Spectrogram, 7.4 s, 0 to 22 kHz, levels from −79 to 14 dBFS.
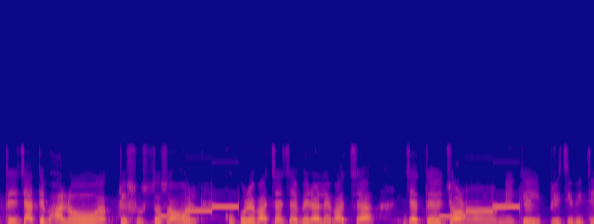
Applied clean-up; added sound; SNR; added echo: none; Telephone; 6 dB; none.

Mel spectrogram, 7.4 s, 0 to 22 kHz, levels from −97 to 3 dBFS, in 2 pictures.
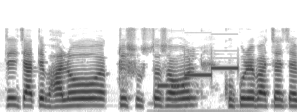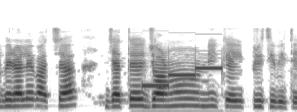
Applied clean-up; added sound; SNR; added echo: classical method spectral subtraction.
